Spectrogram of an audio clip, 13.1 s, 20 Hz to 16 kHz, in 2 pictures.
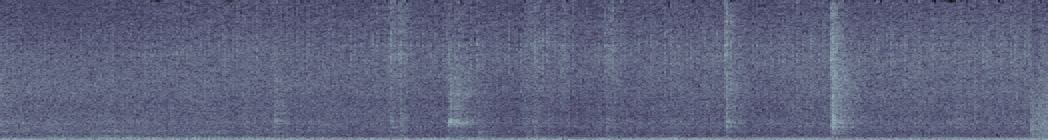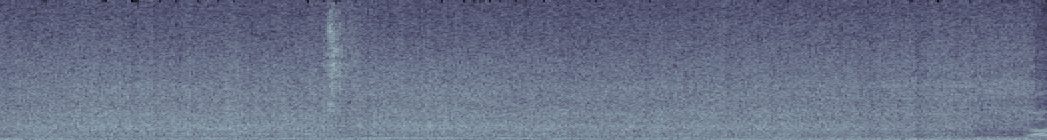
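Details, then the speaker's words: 1990 Toyota Pickup with swapped 3.4L 5VZ-FE V6, after radiator refill; ECU suspected bad: idle sits too high with uneven stumbling beat; persistent misfire, cause unconfirmed. "it's starting to run a little bit better but still definitely has some sort of a miss you can hear and it's idling a lot higher than it should be too"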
